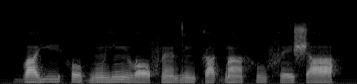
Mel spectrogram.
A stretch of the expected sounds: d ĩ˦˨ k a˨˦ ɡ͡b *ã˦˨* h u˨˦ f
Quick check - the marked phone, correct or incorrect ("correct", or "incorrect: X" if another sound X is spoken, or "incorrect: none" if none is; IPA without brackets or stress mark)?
correct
